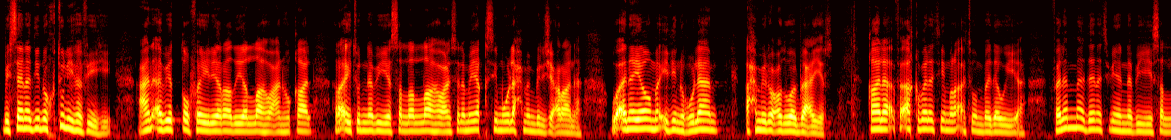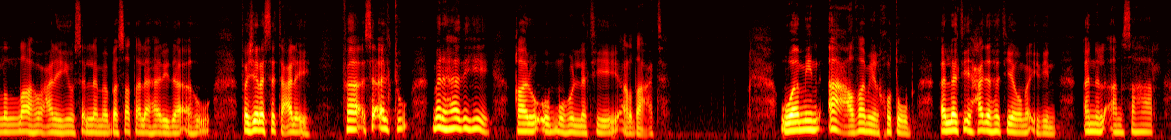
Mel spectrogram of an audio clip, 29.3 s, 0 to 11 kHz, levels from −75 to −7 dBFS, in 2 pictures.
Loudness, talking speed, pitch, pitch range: -23 LUFS, 115 wpm, 145 Hz, 125-165 Hz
